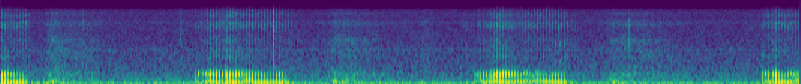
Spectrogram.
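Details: Sleeping bulldogge snoring: low, buzzing snores repeating about every two and a half seconds, with a soft room hum behind them.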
